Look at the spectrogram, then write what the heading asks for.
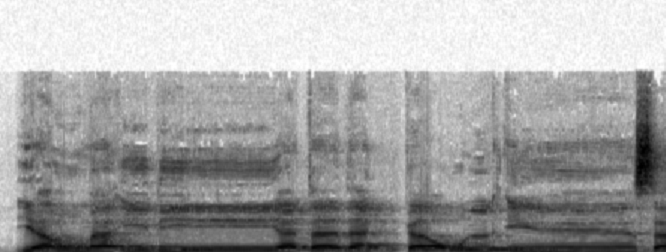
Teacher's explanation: Tapi masukkan disertai dengan gunnah. Yauma idzi masuk rongga hidung. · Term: idgham bi gunnah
